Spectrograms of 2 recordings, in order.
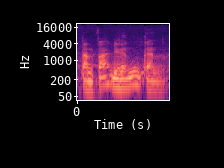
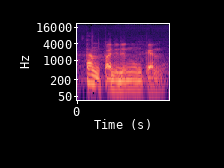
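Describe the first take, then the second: The two takes are said the same way.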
